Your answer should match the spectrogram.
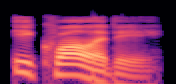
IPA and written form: ɪkwˈɑləti (equality)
